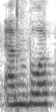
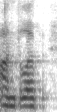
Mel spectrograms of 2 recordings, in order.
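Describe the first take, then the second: First: Quick envelope starting with short E. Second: Quick envelope starting with AHN. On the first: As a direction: say envelope with EN up front. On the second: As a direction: say envelope with ON up front. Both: Shown as a demonstration. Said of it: "either way".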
